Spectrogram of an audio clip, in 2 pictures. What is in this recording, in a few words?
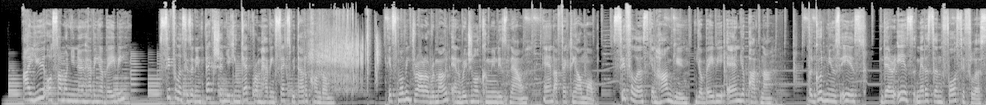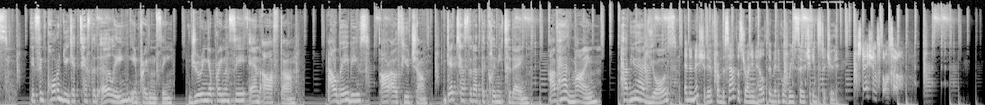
Advert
